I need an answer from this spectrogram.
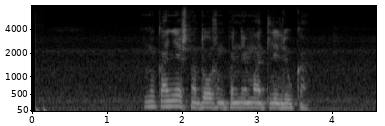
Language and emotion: Russian, neutral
